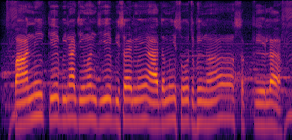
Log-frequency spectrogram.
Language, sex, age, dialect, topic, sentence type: Bhojpuri, male, 36-40, Western, agriculture, statement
